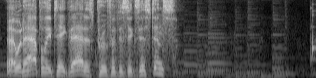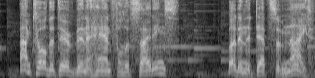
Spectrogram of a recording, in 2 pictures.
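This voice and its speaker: A man playing a calm, wry bartender. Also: mid-range voice, close to an everyday voice. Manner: wry, measured, chuckling. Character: calm, dry male tavern bartender. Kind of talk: game cutscene voice acting. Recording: game audio with faint music.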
